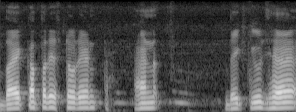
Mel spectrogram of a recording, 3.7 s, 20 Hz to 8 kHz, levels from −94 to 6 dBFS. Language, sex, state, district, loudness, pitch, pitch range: Hindi, male, Jharkhand, Palamu, -17 LUFS, 145 Hz, 135-150 Hz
